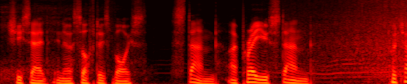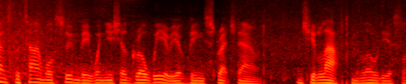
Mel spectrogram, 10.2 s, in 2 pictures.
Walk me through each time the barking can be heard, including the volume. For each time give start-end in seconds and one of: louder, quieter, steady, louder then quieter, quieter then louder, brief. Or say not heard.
not heard.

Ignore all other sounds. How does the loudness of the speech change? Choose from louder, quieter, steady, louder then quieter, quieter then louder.
steady.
